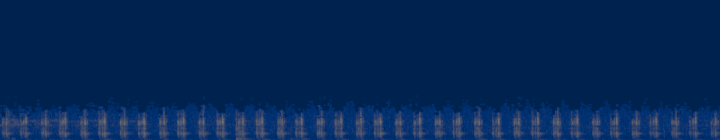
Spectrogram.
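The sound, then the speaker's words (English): A clock ticks in a fast, perfectly regular rhythm of crisp, faint clicks, many in a row with no other sound around them. “Hear it ticking. Ticking your life away. It's ticking your life away.”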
